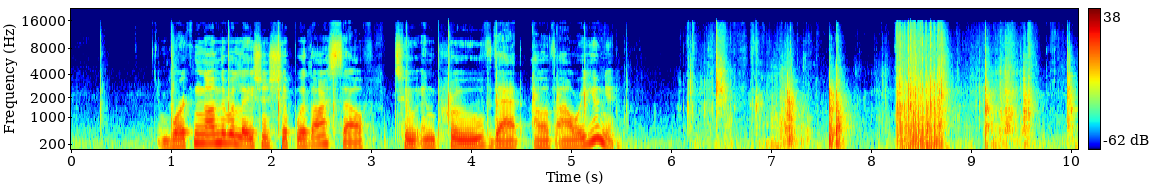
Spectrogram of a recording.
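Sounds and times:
cards being shuffled: 4.1s - 7.4s.

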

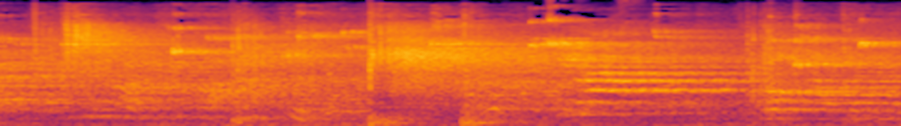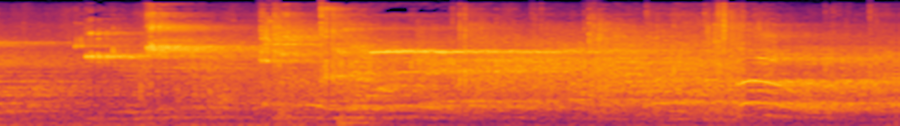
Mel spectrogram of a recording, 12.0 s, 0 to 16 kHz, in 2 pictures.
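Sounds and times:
sneakers squeaking on court floor: 0.0s - 9.0s
players' voices: 0.0s - 12.0s.

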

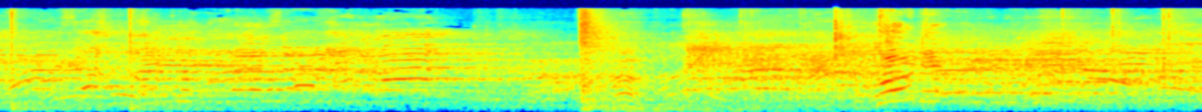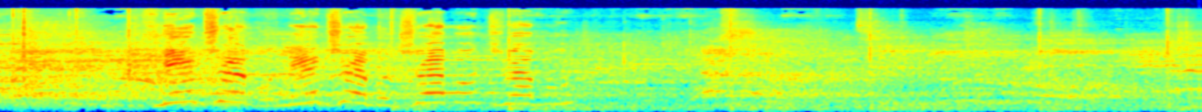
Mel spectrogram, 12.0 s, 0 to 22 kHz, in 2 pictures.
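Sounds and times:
spectators' voices echoing: 0.0s - 12.0s.

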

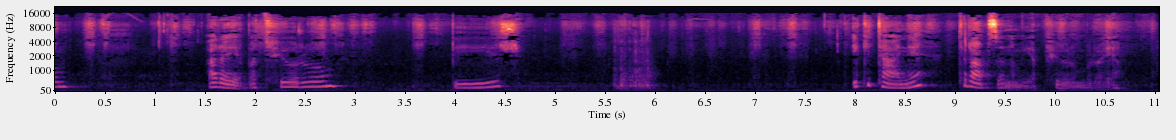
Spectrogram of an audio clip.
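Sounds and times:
rustle of crochet work: 0.0s - 11.0s.

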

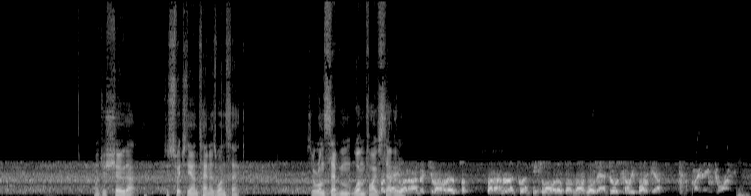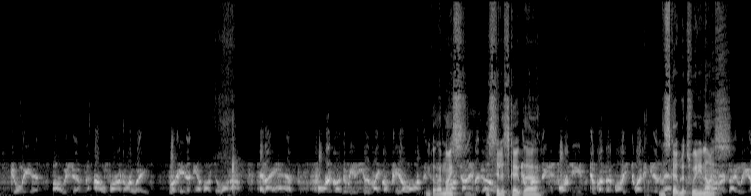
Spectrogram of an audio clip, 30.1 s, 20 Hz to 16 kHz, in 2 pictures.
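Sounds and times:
person talking over radio speaker: 1.9s - 4.9s, 5.5s - 30.0s
low knock: 14.8s - 15.1s.

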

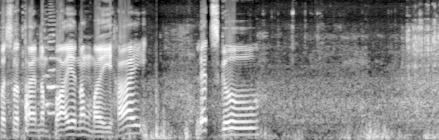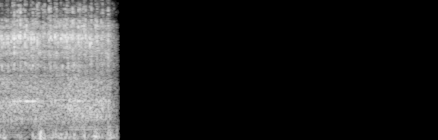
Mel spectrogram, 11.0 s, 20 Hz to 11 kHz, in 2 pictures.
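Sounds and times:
road noise: 0.0s - 7.0s.

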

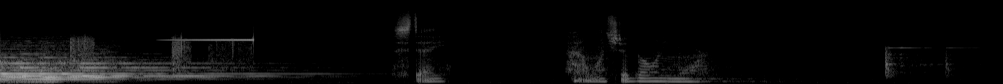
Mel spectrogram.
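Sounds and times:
held orchestral chord: 0.0s - 1.6s
high-pitched beep tone: 1.6s - 2.6s.

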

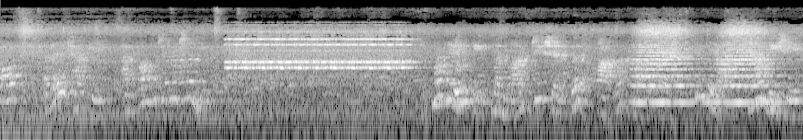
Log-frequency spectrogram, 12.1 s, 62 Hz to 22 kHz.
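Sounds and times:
train horn long note: 9.4s - 11.6s.

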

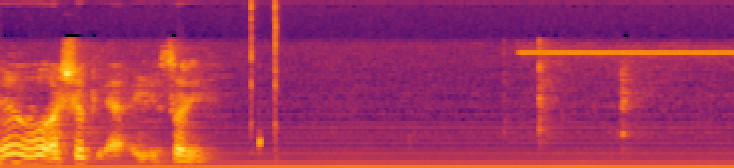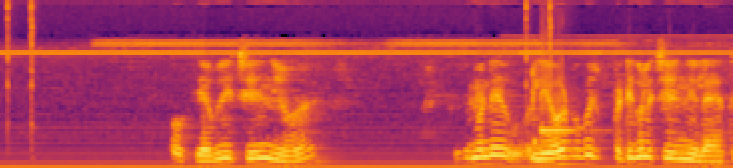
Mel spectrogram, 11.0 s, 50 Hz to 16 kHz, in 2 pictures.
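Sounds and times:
electrical mains hum: 0.0s - 11.0s
sharp click: 1.8s - 2.2s, 5.5s - 5.9s.

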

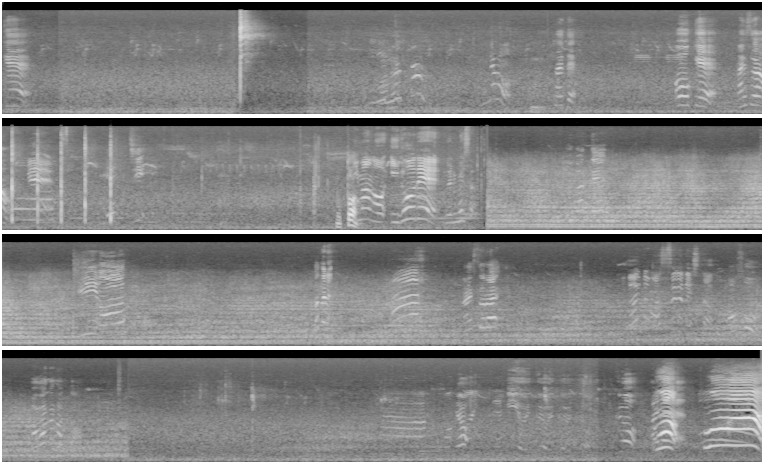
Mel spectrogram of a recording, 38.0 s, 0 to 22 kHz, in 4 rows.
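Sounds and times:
golf club striking ball: 3.0s - 3.4s
low engine drone: 15.5s - 30.1s.

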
